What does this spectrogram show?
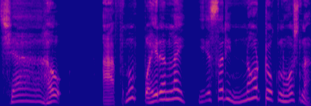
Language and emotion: Nepali, disgusted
